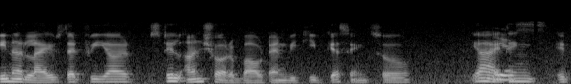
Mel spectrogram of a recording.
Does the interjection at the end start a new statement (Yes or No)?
No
